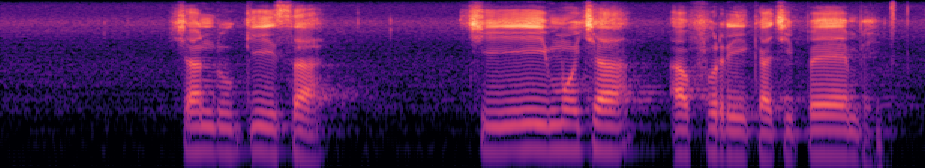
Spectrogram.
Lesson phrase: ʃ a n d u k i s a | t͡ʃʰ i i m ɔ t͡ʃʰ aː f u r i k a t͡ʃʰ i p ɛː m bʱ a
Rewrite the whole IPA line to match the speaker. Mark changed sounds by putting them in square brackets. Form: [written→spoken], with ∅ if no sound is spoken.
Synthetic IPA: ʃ a n d u k i s a | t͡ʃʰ i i m ɔ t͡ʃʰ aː f u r i k a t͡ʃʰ i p ɛː m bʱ [a→ɛ]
